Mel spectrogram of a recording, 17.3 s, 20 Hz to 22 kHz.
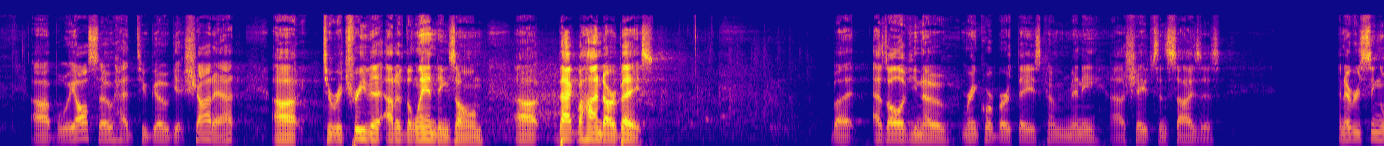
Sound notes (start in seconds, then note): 6.1 laughter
